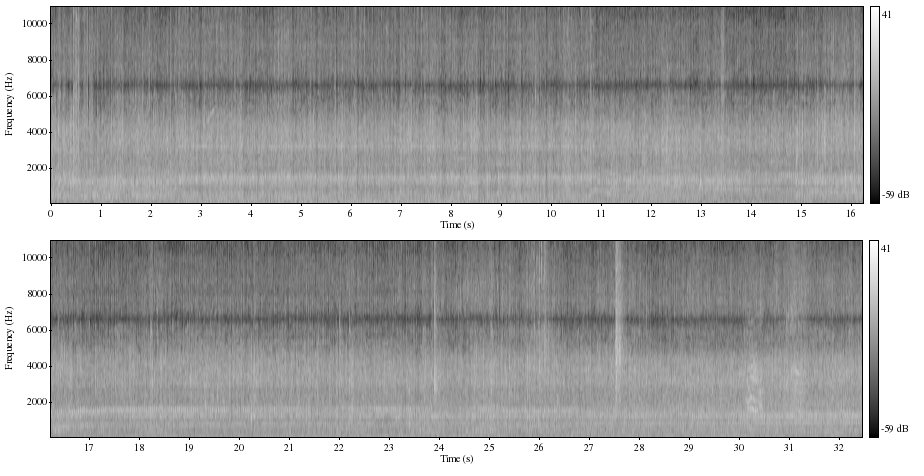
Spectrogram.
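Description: Honda Activa scooter's small engine running while riding, with wind rush on the microphone; the sound drops a little about eleven seconds in.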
